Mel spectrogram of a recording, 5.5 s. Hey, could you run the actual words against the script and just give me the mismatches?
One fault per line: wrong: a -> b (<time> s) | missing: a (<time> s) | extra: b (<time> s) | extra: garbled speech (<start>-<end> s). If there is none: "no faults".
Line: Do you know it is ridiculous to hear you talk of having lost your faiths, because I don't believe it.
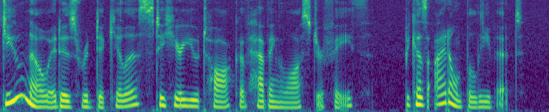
wrong: faiths -> faith (3.2 s)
